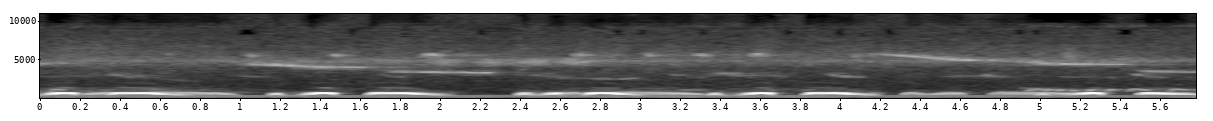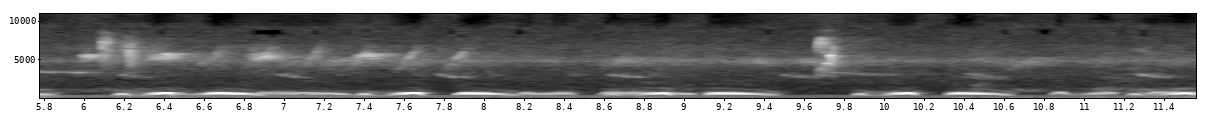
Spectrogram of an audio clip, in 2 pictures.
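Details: Spotted dove used as a decoy, calling toward a wild dove that does not respond; a long run of deep rhythmic coos, each phrase a pair of short notes then a longer falling one, repeated continuously, with a steady background hum.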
